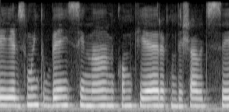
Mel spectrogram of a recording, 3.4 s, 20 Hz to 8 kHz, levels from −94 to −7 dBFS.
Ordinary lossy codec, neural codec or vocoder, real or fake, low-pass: none; none; real; 7.2 kHz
